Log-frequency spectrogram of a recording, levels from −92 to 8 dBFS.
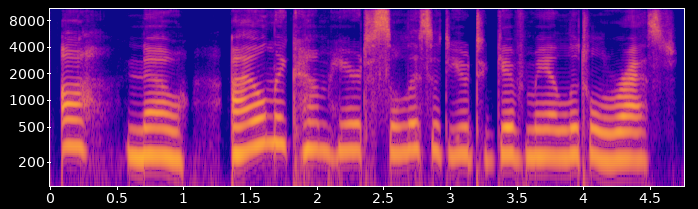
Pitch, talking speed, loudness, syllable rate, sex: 250 Hz, 190 wpm, -19 LUFS, 4.8 syllables/s, female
